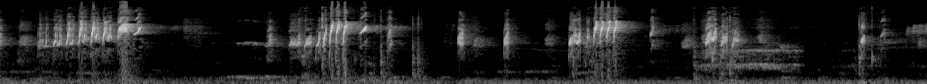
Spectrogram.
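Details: Flamboyan bird song as a master recording for training magpie-robins: repeated loud bursts of fast, shrill, pulsing trills every couple of seconds, separated by scattered high chirps.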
